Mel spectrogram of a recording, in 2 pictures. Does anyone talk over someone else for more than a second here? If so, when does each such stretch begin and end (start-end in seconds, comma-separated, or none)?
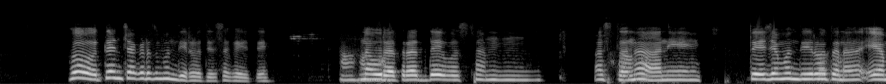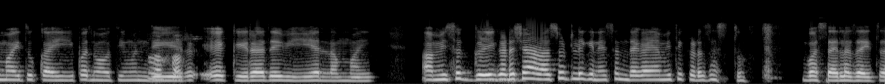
none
